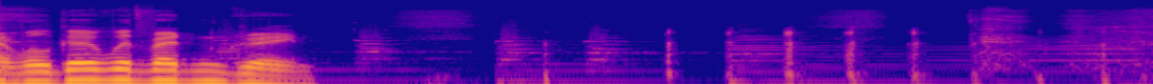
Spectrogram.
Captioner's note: laughs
